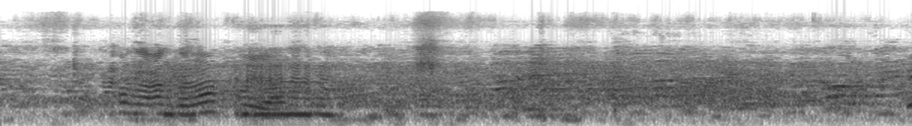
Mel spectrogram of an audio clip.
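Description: A crowd of young people chatters and shouts outdoors.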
